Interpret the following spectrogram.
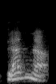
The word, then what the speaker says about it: Denna: She does not say my name right. My name is Denna. Like she's saying it with her accent, the way she's a little kid.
